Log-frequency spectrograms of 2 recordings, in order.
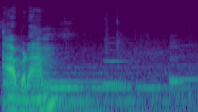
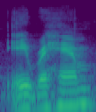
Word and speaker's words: Abraham: In Spanish, it's pronounced Abraham. But in English, they usually say Abraham, or as I prefer Abe.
